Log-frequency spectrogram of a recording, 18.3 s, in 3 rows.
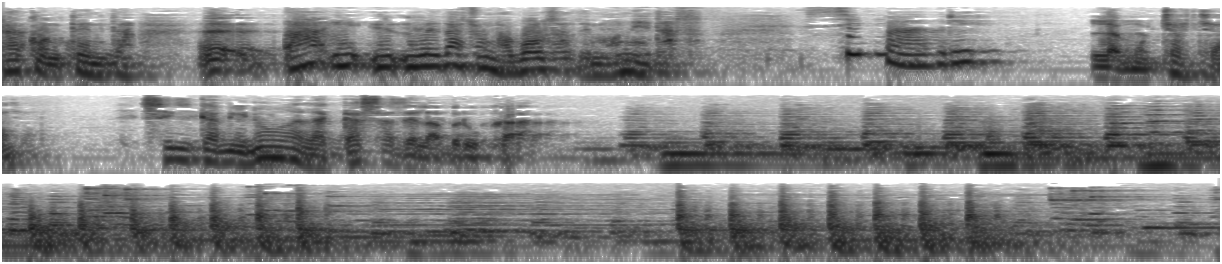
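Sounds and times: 
speech: 0.0 - 11.4
steady low tonal background: 9.0 - 18.2
knocking on a wooden door: 12.2 - 14.0, 15.5 - 17.4.

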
